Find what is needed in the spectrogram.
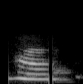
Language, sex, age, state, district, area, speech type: Bengali, female, 18-30, West Bengal, Purba Bardhaman, urban, conversation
